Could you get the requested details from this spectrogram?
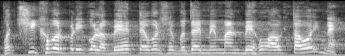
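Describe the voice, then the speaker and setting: Male folk comedian, high bright voice, live stage show with long hall reverb, animated punchlines. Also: fairly quick. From Saurashtra, Gujarat. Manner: animated joke-telling, punchlines. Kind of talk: live stand-up storytelling.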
